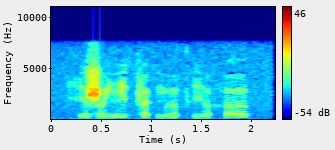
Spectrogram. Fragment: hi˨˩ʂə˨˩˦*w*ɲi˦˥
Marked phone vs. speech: incorrect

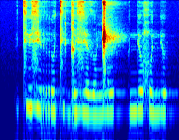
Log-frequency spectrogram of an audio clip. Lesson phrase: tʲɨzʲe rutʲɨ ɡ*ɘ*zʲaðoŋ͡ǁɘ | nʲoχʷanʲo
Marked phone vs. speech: correct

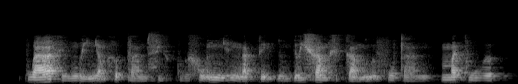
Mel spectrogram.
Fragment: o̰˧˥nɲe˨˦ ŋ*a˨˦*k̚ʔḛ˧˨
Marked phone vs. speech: incorrect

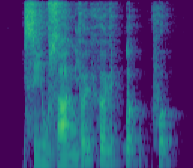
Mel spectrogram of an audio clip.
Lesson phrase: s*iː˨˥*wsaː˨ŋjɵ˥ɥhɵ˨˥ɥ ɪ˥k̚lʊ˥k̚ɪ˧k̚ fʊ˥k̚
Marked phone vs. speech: incorrect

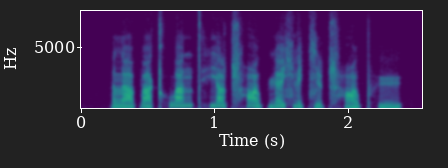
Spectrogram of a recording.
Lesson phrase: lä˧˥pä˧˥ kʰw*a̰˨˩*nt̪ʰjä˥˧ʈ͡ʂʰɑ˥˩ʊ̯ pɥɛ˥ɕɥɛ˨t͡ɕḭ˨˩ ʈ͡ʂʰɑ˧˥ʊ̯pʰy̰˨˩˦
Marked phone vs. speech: incorrect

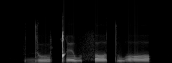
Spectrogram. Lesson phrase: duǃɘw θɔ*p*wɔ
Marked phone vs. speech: incorrect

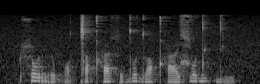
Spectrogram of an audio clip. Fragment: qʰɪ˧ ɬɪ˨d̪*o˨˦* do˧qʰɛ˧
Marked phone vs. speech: incorrect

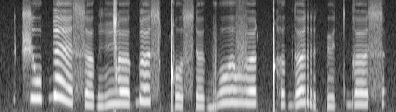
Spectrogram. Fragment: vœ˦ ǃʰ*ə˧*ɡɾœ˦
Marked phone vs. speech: correct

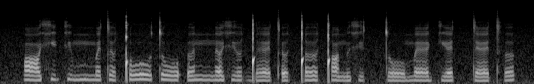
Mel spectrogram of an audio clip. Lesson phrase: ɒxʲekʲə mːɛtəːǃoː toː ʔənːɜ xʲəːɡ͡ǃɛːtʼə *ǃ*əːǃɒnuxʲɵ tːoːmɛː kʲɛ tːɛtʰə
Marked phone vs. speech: correct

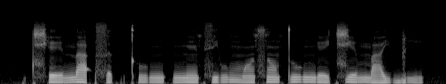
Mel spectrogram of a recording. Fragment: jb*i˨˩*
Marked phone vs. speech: correct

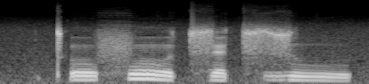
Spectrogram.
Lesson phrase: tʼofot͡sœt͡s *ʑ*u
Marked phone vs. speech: incorrect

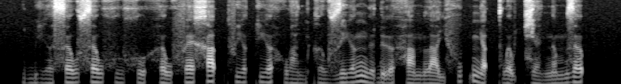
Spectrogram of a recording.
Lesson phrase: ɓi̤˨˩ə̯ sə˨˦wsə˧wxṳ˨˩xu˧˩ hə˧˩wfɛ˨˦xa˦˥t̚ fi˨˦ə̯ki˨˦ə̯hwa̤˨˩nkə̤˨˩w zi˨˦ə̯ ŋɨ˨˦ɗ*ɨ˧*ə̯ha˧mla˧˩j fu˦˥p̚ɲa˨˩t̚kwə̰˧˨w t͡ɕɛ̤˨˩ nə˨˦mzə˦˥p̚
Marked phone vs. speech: incorrect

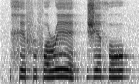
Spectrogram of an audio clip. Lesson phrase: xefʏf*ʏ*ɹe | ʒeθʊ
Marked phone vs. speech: incorrect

